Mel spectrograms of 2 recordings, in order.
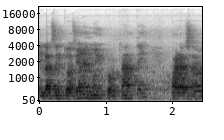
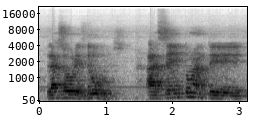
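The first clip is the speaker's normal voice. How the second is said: usual speaking voice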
